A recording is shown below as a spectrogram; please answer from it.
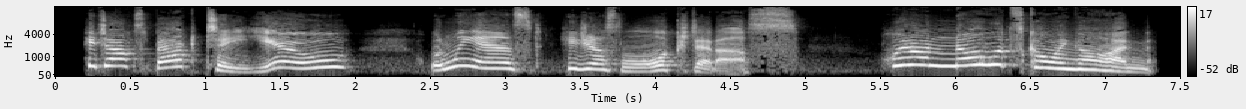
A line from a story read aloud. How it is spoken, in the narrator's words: the lieutenant wails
